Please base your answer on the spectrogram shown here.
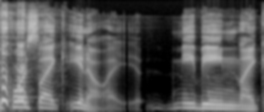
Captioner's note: laughing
